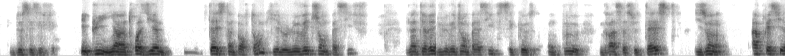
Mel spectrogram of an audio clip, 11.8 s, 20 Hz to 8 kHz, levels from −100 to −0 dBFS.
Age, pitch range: 50-69, 120-150 Hz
